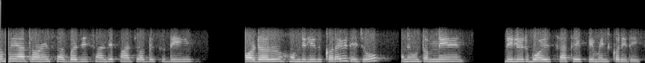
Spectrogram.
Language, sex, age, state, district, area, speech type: Gujarati, female, 18-30, Gujarat, Ahmedabad, rural, conversation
